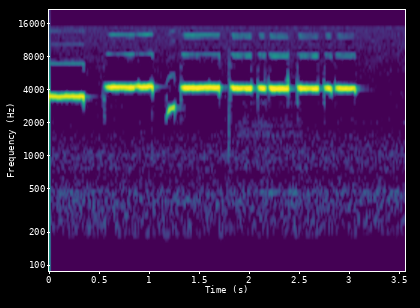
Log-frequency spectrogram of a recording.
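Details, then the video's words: Song of a White-throated sparrow: a steady whistled opening note, a slightly higher one, a short low blip, then a long high whistle breaking into a string of rapidly repeated clear notes on the same pitch. "O canto do Tico tico de garganta branca ( Zonotrichia albicollis )"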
